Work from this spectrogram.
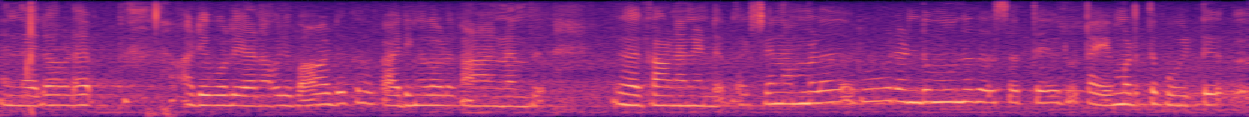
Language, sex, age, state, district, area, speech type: Malayalam, female, 18-30, Kerala, Thrissur, rural, spontaneous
